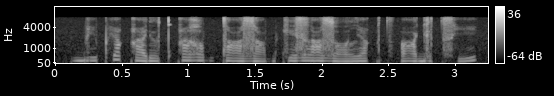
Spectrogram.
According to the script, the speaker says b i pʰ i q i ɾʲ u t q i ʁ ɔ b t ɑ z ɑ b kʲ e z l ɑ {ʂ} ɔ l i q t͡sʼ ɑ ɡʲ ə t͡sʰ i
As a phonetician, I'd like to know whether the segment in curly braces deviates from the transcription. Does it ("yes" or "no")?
yes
